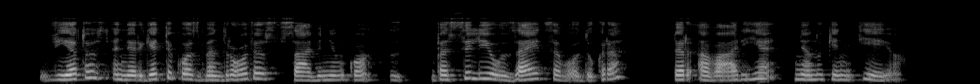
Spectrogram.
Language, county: Lithuanian, Vilnius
